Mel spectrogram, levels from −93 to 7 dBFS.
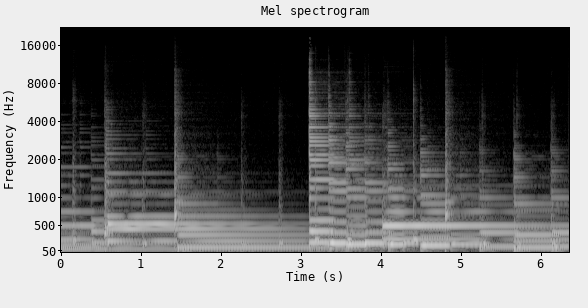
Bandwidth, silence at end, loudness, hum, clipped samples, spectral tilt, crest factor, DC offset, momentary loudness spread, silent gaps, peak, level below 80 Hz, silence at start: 10.5 kHz; 0 s; -21 LUFS; none; under 0.1%; -8 dB/octave; 16 dB; under 0.1%; 9 LU; none; -6 dBFS; -40 dBFS; 0 s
